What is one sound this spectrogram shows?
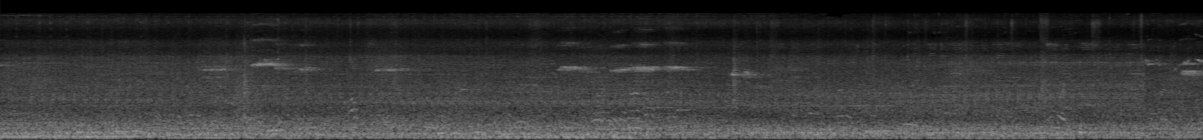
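Men talk loudly in the background.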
